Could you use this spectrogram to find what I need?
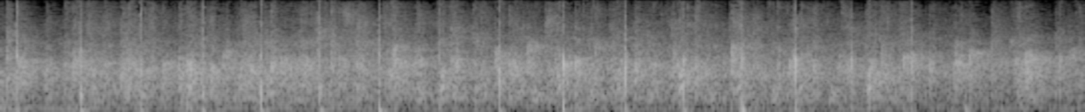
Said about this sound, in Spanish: Saludos a todo Estados Unidos, un fuerte aplauso para todos Estados Unidos.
